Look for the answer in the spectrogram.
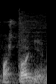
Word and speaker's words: Bastogne: Ya sé que no voy a conseguir nada, pero con decir Bastoña, porque en francés es Bastoña, no hay otra traducción.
